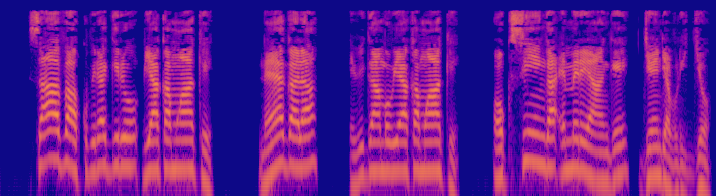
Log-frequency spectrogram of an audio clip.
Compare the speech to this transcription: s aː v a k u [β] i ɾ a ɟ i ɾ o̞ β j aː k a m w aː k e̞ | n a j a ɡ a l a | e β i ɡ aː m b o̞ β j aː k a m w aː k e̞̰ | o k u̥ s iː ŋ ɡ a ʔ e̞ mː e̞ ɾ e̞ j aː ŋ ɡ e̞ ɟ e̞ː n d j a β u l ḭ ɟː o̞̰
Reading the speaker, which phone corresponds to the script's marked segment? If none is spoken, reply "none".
β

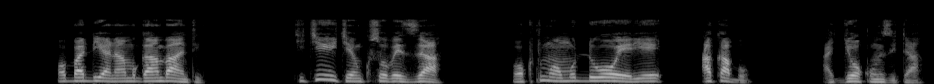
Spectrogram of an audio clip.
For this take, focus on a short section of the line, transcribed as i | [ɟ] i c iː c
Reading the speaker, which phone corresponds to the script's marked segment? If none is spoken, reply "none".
c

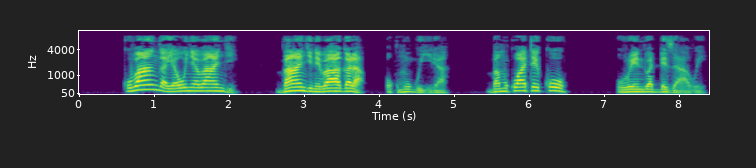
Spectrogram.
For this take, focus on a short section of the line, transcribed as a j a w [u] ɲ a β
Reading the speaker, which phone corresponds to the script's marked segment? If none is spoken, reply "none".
o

